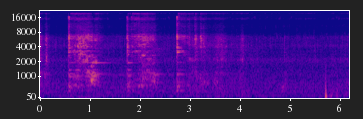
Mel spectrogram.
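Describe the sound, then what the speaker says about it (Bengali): A spoon gently stirring shrimp with taro greens and stems in a pan, soft scraping strokes and clinks at an irregular pace over a low sizzle, close by and without speech. "এটা হালকা হাতেই মিশিয়ে দেব, না হলে ডাঁটাগুলো সব ঘেটে যাবে"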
